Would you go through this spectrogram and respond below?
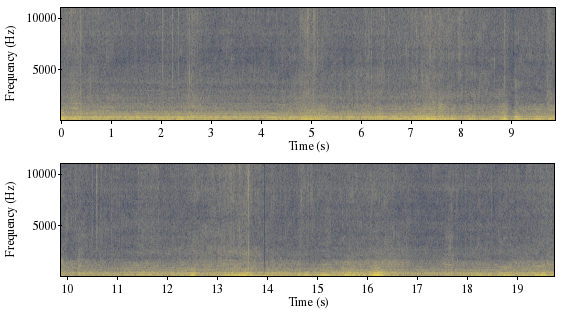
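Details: Western honey bee (Apis mellifera), hive buzzing.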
